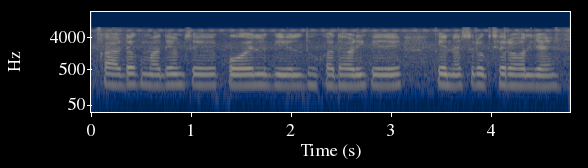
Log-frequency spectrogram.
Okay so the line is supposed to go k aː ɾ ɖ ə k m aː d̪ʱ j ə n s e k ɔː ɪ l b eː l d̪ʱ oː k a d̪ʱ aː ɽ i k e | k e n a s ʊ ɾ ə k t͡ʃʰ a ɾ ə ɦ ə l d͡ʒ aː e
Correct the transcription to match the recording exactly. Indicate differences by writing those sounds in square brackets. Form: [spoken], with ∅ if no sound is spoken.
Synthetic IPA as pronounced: k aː ɾ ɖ ə k m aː d̪ʱ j ə [m] s e k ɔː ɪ l [ɡ] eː l d̪ʱ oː k a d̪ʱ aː ɽ i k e | k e n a s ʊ ɾ ə k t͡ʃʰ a ɾ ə ɦ ə l d͡ʒ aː e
